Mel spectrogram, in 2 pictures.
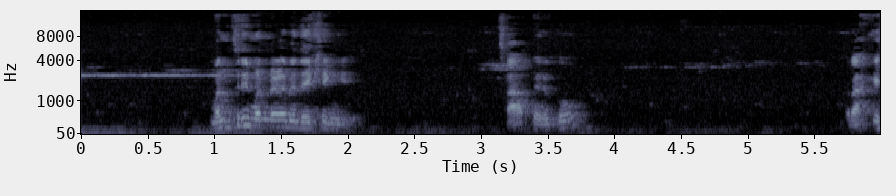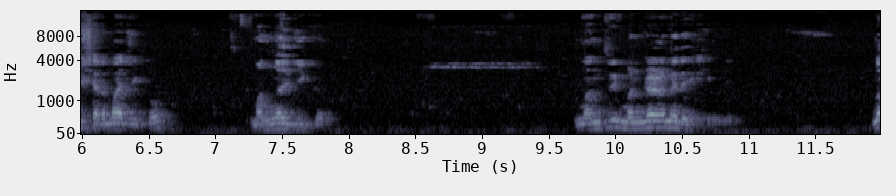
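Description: A middle-aged man speaks with animation close to a microphone, in short bursts with pauses.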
